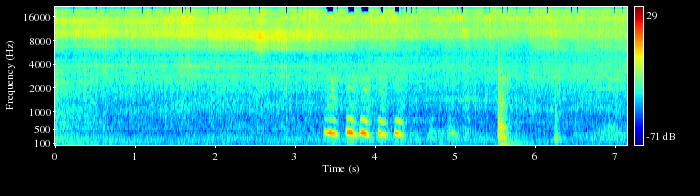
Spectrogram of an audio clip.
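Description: Mushrooms fry in a pan with a steady, loud sizzling hiss, while a utensil scrapes and stirs in a few short clattering strokes, close by.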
